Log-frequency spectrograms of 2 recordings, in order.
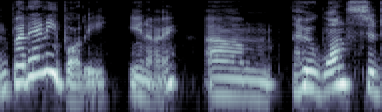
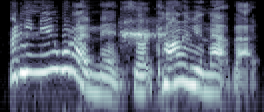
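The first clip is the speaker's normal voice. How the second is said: high, louder laughing retort; amused protest; 8 semitones higher, 7 dB louder than usual. Real, not acted. Laughing self-defence.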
